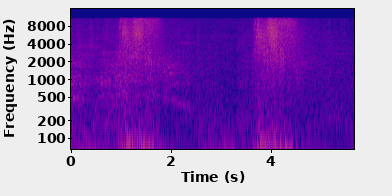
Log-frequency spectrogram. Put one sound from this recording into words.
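Energy weapons fire in loud, rushing bursts.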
